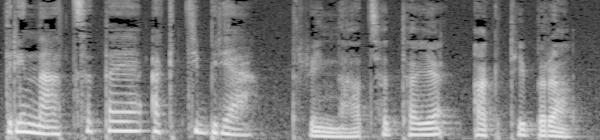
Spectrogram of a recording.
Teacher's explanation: hat Октябрь ein Ja in der Mitte, das wird aber wie ein I ausgesprochen, weil die Betonung auf dem letzten Ja ist.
